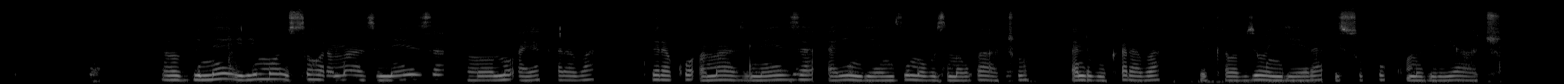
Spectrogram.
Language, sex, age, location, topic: Kinyarwanda, female, 18-24, Kigali, health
